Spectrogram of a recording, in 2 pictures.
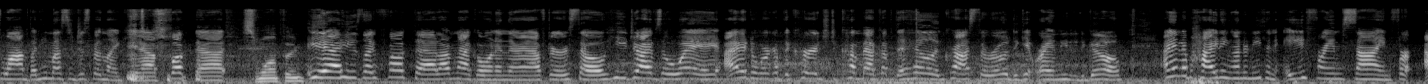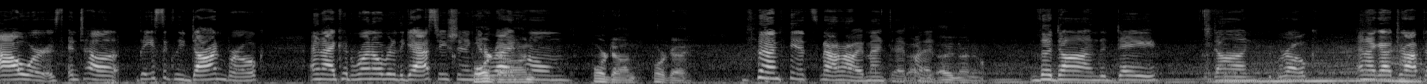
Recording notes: lots of background traffic as we have a chat in my car.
